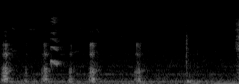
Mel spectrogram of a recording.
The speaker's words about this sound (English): Jack has a squeak toy. You'll be hearing him uh, sort of uh, play an accompaniment or you know a theme song to this video.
